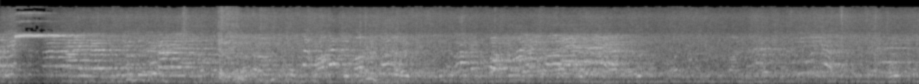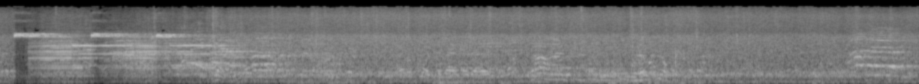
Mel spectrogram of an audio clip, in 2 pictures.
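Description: Voices calling out and chatting over the splashing of water polo players swimming and contesting the ball in an indoor pool.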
